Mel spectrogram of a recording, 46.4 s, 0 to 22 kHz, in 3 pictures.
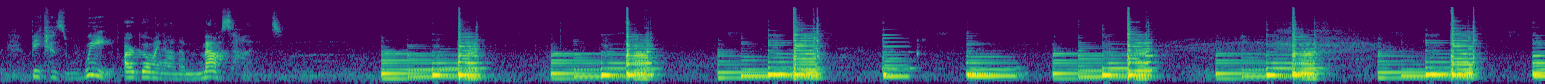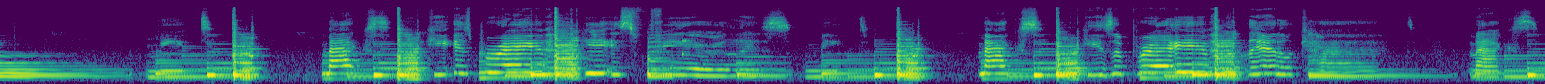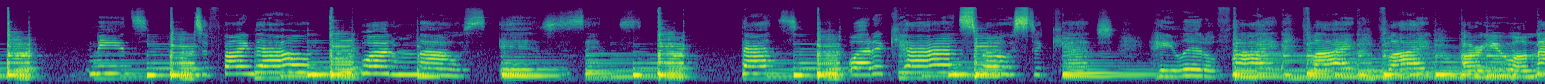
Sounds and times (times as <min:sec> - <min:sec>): Music: 0:03.8 - 0:29.8, 0:30.4 - 0:42.4, 0:43.2 - 0:46.3.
